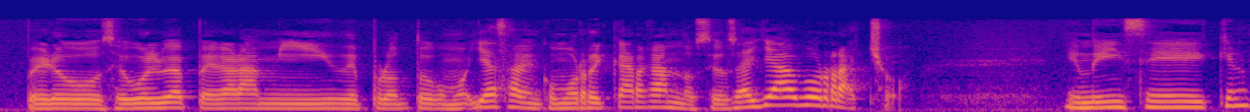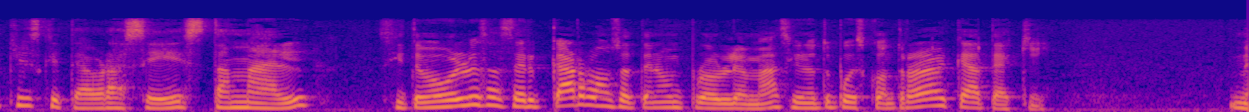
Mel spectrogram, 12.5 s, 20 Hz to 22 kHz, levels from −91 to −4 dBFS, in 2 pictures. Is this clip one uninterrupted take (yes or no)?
no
